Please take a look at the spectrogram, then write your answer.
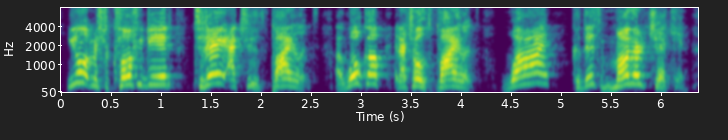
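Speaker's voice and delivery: high, heated mock tirade; indignant venting, hammed up; worked-up rant. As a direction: launch into a high-pitched acted-out outrage. Acting out her furious rant.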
